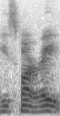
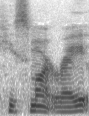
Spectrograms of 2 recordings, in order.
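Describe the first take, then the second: First: The tone is sincere and agreeing. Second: The tone is sarcastic and mocking. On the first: The speaker seeks agreement that the person is smart. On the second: The speaker doubts the person is smart.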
